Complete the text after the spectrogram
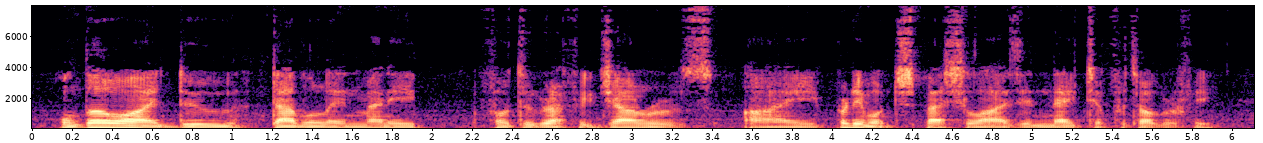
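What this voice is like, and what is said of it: English accent. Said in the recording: “You can probably guess from my accent, though, that I was born in England.”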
